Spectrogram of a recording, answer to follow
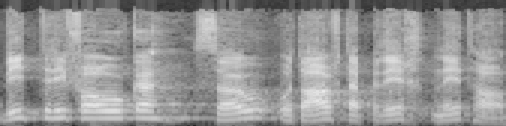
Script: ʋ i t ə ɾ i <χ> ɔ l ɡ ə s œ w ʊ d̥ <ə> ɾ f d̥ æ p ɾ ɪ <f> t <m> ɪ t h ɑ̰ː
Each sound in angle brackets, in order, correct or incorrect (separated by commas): incorrect, incorrect, incorrect, incorrect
